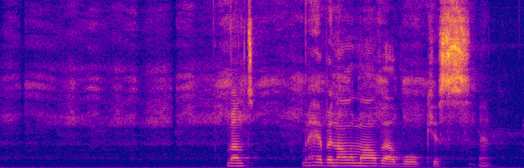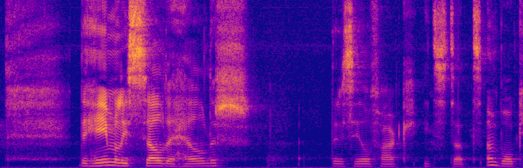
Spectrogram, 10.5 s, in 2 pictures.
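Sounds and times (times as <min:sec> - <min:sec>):
drawing strokes on paper: 0:00.0 - 0:04.8
speech: 0:02.3 - 0:05.0, 0:06.0 - 0:07.8, 0:08.6 - 0:10.4.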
